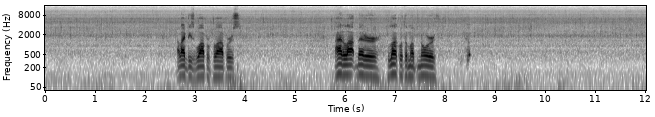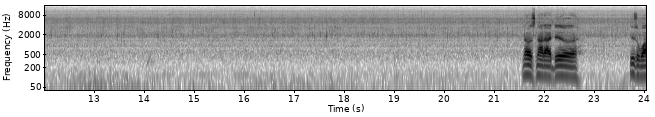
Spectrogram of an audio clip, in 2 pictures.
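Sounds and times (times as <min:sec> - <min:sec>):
fountain spray splashing: 0:00.0 - 0:24.0.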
